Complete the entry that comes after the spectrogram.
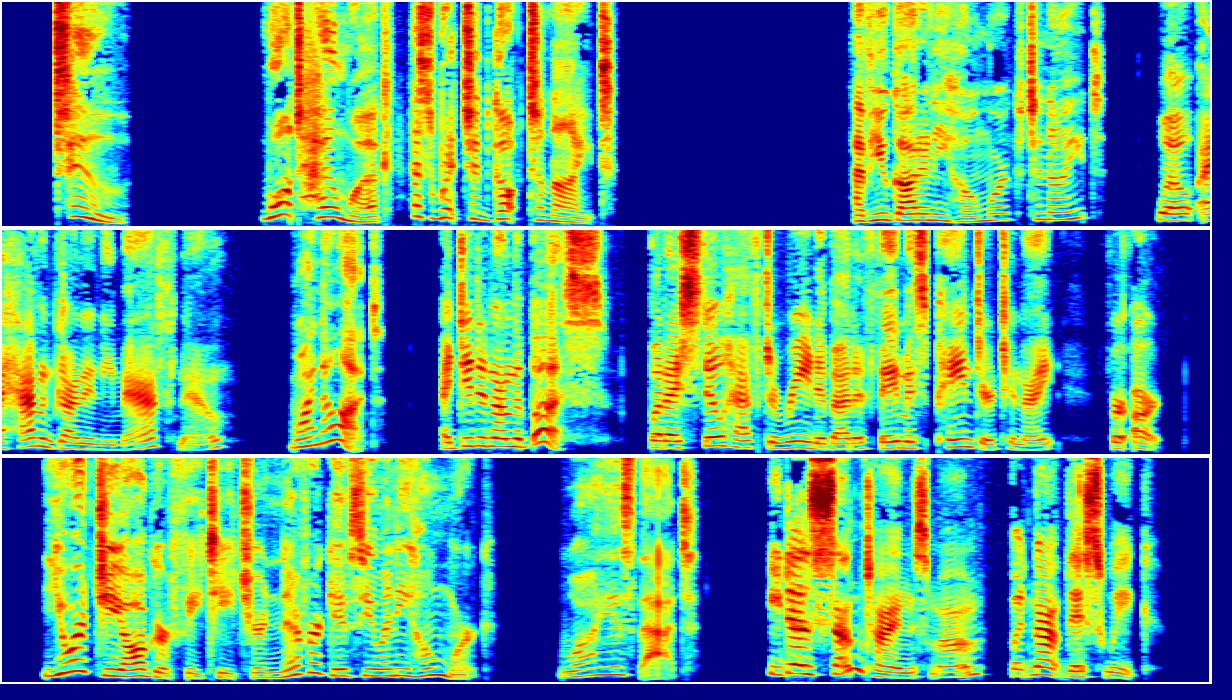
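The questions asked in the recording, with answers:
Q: What homework has Richard got tonight?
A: art (reading about a famous painter)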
